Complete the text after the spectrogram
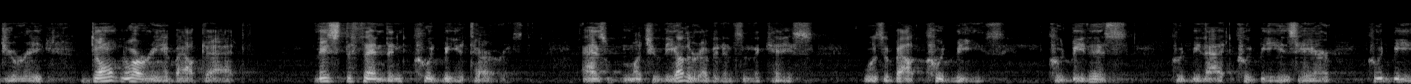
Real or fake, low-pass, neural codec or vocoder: fake; 7.2 kHz; vocoder, 22.05 kHz, 80 mel bands, HiFi-GAN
